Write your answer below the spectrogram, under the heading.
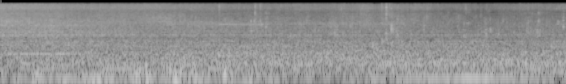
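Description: Water poured in a steady stream from an electric kettle into a hot pan of fried masala and potatoes: a continuous splashing rush that slowly grows quieter.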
